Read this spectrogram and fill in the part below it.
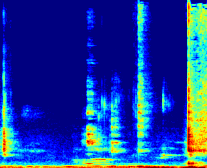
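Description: A metal spoon scrapes against a metal plate.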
